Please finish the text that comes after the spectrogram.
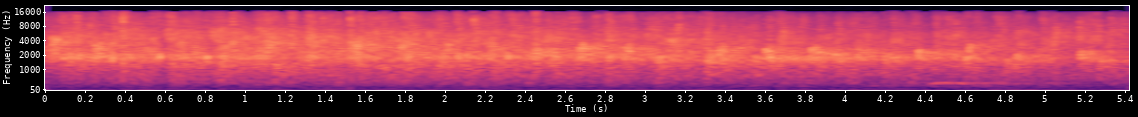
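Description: An audience applauds warmly, with steady, dense clapping that holds at an even loudness for several seconds before easing slightly at the end. No voices stand out over it.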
